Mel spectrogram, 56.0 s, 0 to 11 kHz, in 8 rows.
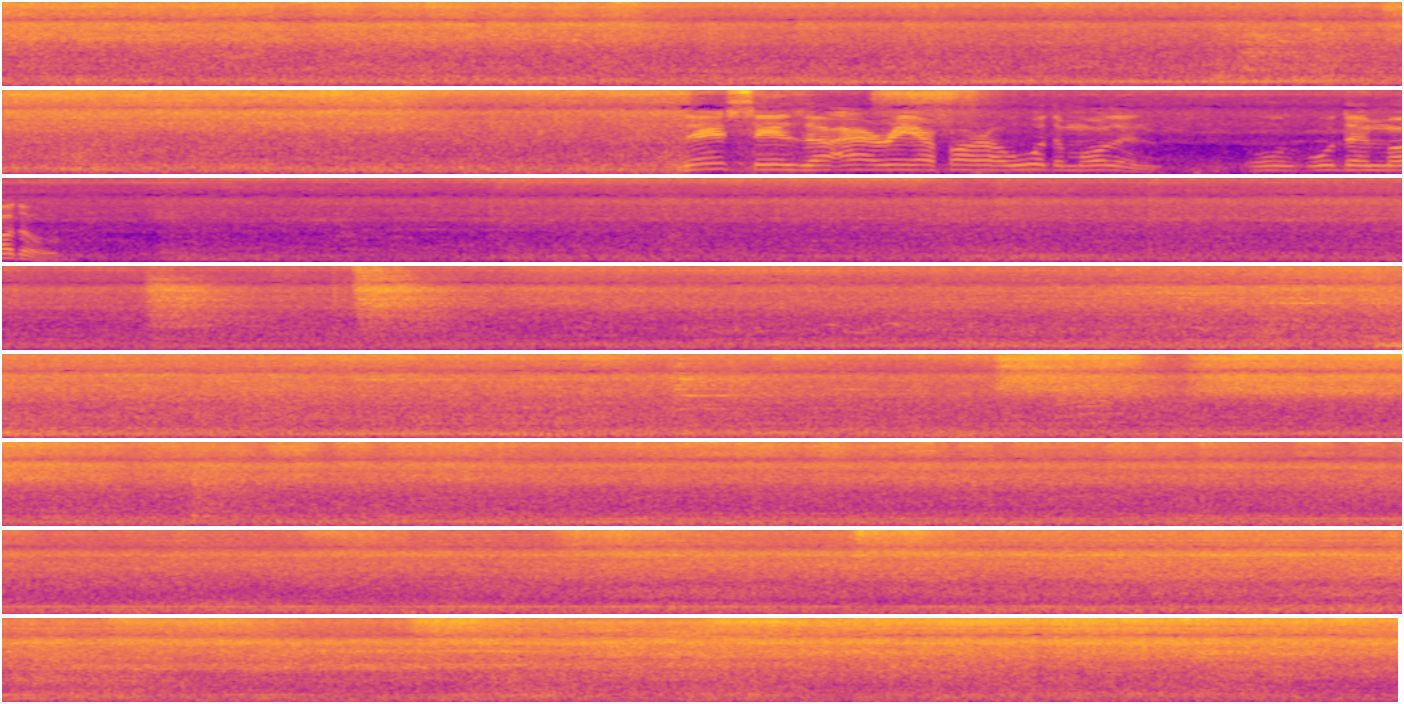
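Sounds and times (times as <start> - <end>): industrial machinery din: 0.0 - 15.1, 21.6 - 55.9
short hissing bursts: 11.2 - 12.1.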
